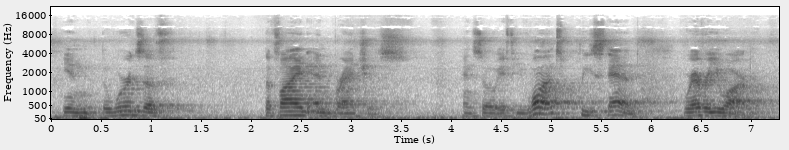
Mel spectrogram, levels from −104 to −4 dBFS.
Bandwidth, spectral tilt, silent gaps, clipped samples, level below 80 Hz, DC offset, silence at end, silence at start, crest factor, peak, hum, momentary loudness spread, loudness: 16 kHz; -4 dB/octave; none; under 0.1%; -48 dBFS; under 0.1%; 0 s; 0 s; 18 dB; -18 dBFS; none; 17 LU; -36 LUFS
